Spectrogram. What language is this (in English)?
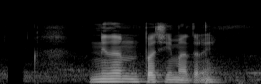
Nepali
